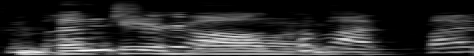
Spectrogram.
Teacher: The stress is on the last syllable.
